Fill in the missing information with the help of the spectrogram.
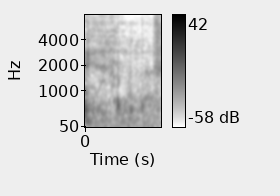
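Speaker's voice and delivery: sudden high giggle, breaking up; high laugh. Real, not acted. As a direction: laugh at yourself, caught off guard. Laughs at herself mid-story.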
